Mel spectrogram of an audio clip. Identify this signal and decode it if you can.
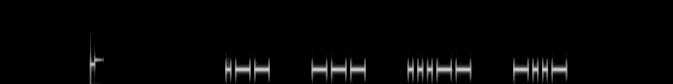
Morse code, heard as a keyed tone, about 25 wpm, spaced as for 14 wpm, 700 Hz. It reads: WO3X
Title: USA Call Signs - 4 Characters - 3x Character Spacing - 25wpm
